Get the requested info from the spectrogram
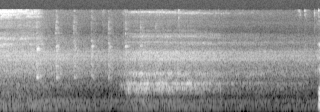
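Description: Near silence, with a couple of faint ticks and one soft breath drawn in, lasting about a second, around the middle.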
